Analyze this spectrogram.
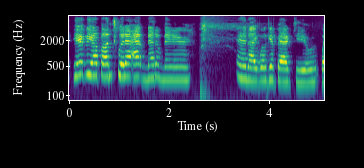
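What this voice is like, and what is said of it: New York accent. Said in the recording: “my New York accent really comes out”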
